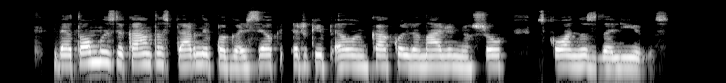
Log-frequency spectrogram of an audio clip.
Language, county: Lithuanian, Alytus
